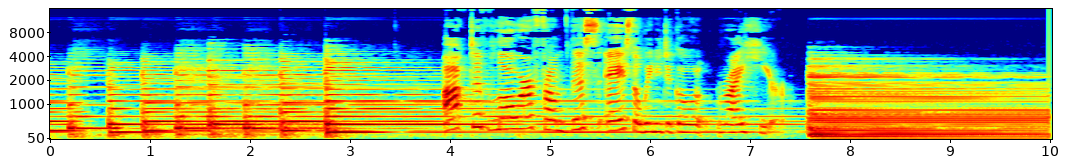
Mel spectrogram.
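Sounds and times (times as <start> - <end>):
low piano chord: 0.0 - 6.0, 7.4 - 10.0.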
